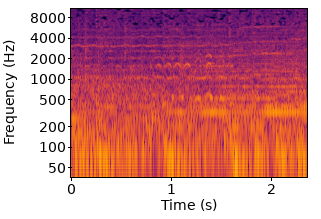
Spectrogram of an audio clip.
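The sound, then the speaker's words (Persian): A horse whinnies over the clatter of hooves as riders flee on horseback. A wavering, high neigh rises above a continuous, loud, fast beat of galloping hooves. “صحنه ای که لازلاو و سیریلا با اسب فرار میکنن.”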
